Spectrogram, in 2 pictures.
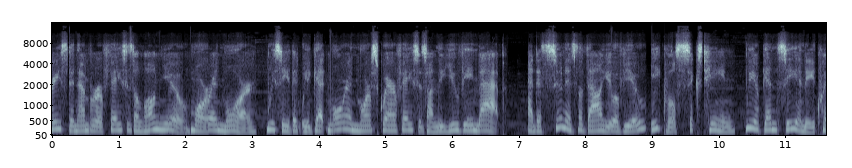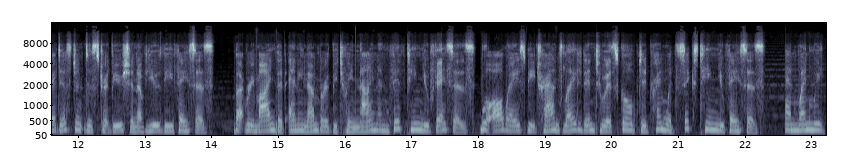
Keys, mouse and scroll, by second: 2.1-23.2 drag.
